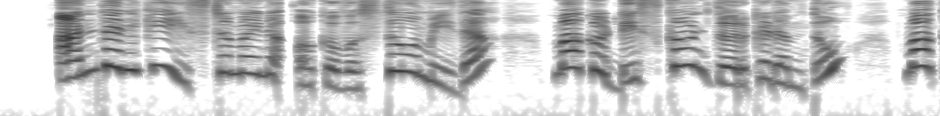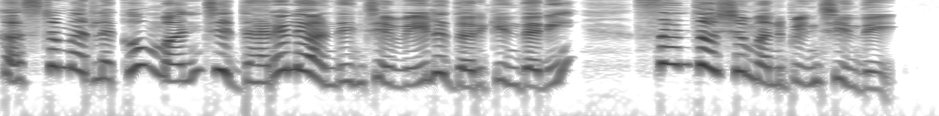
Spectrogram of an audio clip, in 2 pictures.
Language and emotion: Telugu, happy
